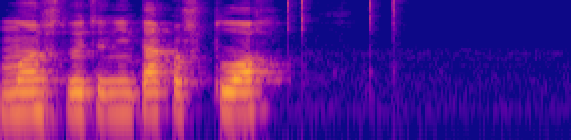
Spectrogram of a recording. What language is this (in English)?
Russian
